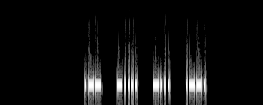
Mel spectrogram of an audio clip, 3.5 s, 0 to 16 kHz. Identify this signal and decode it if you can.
Morse code, heard as a keyed tone, about 52 wpm, spaced as for 29 wpm, 700 Hz. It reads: W6BP
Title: USA Call Signs - 3x Character Spacing - 50wpm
